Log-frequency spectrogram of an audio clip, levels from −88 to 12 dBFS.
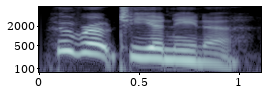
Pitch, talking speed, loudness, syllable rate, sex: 220 Hz, 215 wpm, -16 LUFS, 6.9 syllables/s, female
